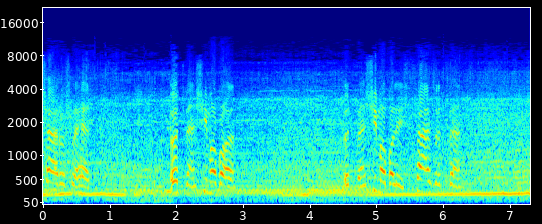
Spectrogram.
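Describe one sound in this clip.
A man calls out quickly and loudly from close by.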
